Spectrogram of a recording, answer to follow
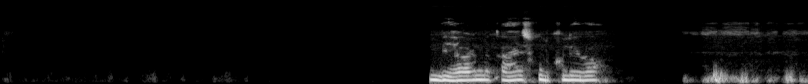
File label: voice message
